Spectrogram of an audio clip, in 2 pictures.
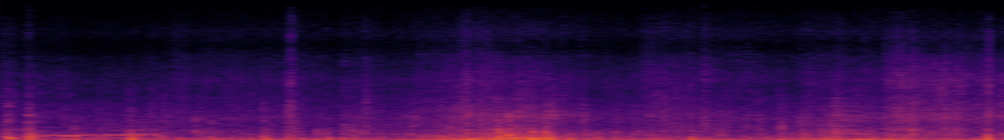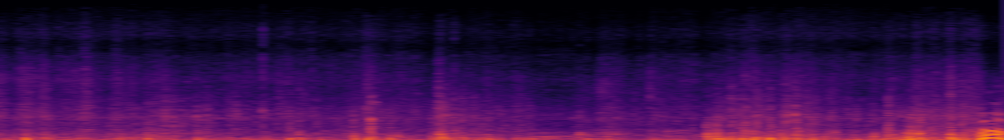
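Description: Mountain bike descending a woodland trail at speed: wind rushing over the handlebar-mounted microphone and tyres rolling through dry leaves, with scattered knocks and rattles as the bike goes over roots and rocks.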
